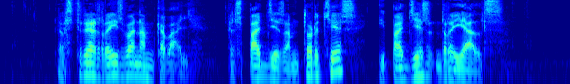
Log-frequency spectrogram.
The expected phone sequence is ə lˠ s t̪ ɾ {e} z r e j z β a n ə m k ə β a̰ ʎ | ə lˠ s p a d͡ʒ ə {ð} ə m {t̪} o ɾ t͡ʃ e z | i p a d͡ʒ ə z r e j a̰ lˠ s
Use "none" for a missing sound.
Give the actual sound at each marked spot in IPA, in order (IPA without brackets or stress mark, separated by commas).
ɛ, z, t̪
